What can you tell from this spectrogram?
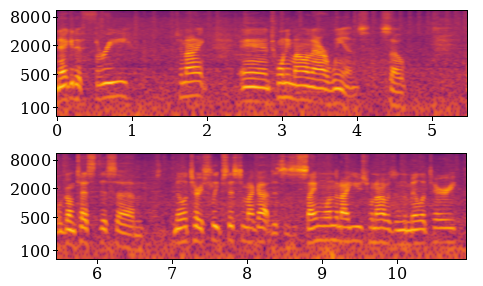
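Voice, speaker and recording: Music plays in the background of this dry sound with no echo. The speech moves at a moderate pace. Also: man. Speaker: outdoor vlogger. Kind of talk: casual vlog chat. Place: open country.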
